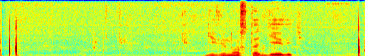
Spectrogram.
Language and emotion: Russian, neutral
